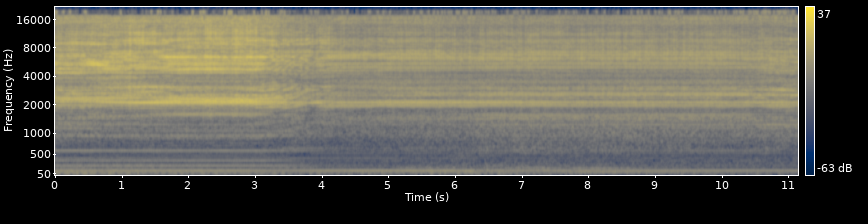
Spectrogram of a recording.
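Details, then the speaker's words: HVAC compressor running on a morning around 60°F, before replacement with an R407C retrofit: a steady hum with a faint quick internal rattle, sounding weak. It pumps only slightly (about an 8° suction/discharge difference) and at times stops pumping entirely, indicating internal failure. "Something gives way in it and it'll quit pumping altogether. Of course, you can kind of hear the rattle."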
